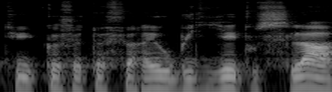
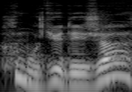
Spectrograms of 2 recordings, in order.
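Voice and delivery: high, loud startled exclamation; shocked, anguished outburst; dismayed cry; 7 semitones higher, 7 dB louder, faster than usual. A narrator's reading. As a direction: cry out in alarm at the interruption. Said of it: "s'écria Hélène".

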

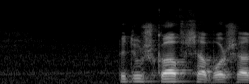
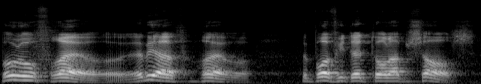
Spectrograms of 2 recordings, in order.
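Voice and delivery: tipsy, matey slur, pitched up; loud, higher drunk voice; drunken slurring; 4 semitones higher, 6 dB louder than usual. A narrator's reading. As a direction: greet a pal with sloppy consonants. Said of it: "en prononçant les consonnes d'une manière fort peu intelligible".

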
